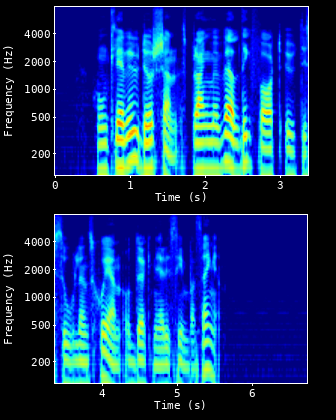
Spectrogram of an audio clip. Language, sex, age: Swedish, male, 26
